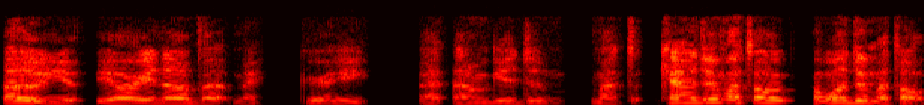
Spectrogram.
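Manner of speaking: dejected, woeful, sad and mopey voice. Imitating a character whose speech just got skipped: imitating someone sounding sad. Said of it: "He seems so sad. He's like".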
